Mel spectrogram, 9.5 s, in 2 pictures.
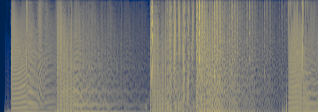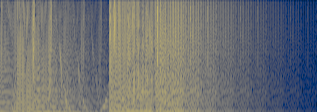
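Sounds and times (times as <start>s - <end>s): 
wobbling sound: 0.6s - 8.0s.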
